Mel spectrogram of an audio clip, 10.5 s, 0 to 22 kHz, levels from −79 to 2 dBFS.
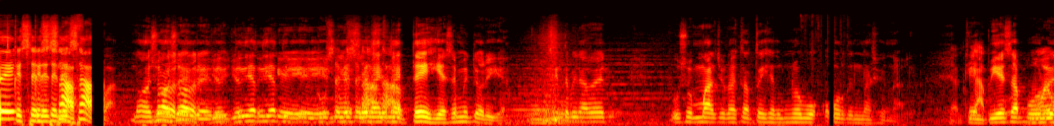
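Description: A doubled audio track runs from the very start to 4.0 s. A second full-band copy of the sound trails the original by roughly a fifth of a second at about the same loudness, giving a dry, stuttering echo with no decay or room colour. It is likely caused by the signal being captured twice, once through a slower path. At 4.0 s the trailing copy stops abruptly.

Within that stretch, a digital broadcast dropout cuts the audio from 0.91 to 1.04 s. The receiver stopped getting valid data and muted, fading to silence over about 8 ms, leaving a 120 ms hole. That length fits five lost frames, and whatever was sent during the gap is gone. A second, shorter dropout follows from 8.27 to 8.34 s, with the same quick fade and a 48 ms silence, which points to two lost frames.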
